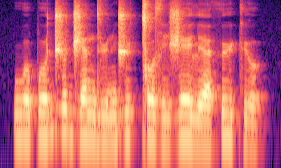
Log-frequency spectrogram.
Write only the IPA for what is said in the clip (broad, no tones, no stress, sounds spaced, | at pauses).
w ʊ p ʊ d͡ʒ ʊ d͡ʒ ɛ n d y n d͡ʒ y ǀ ʊ z i ʒ e lʲ æ θ y kʲ ʊ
